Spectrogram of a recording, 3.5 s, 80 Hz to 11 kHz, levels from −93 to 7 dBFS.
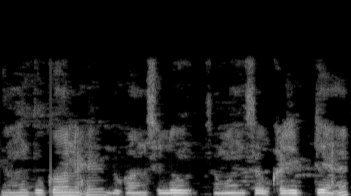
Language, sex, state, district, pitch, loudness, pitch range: Hindi, male, Bihar, Saharsa, 140 Hz, -22 LUFS, 135-150 Hz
